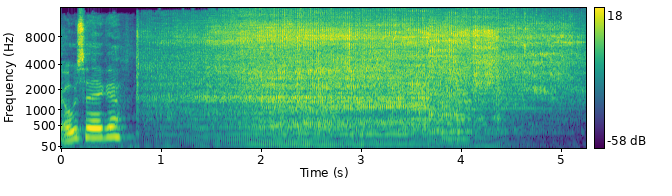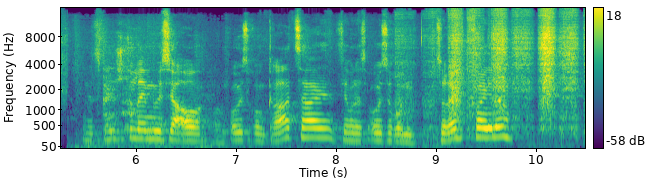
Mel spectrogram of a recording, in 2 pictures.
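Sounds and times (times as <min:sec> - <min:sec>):
speech: 0:00.0 - 0:00.8, 0:05.5 - 0:10.1
power drill boring a small hole into wood for a model ship window: 0:00.8 - 0:05.3.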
